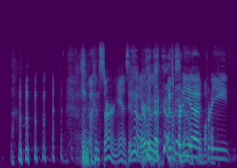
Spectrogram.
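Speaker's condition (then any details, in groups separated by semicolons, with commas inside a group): No condition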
